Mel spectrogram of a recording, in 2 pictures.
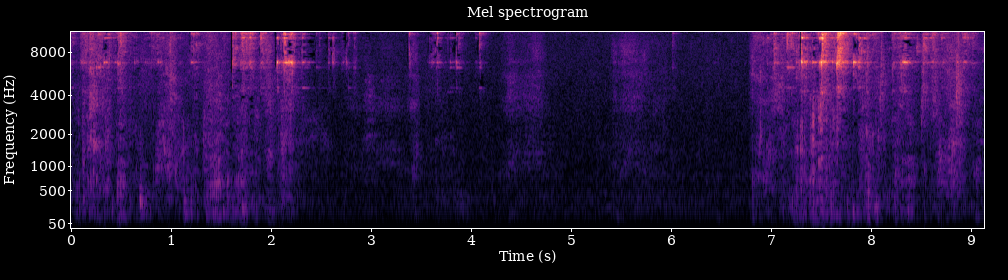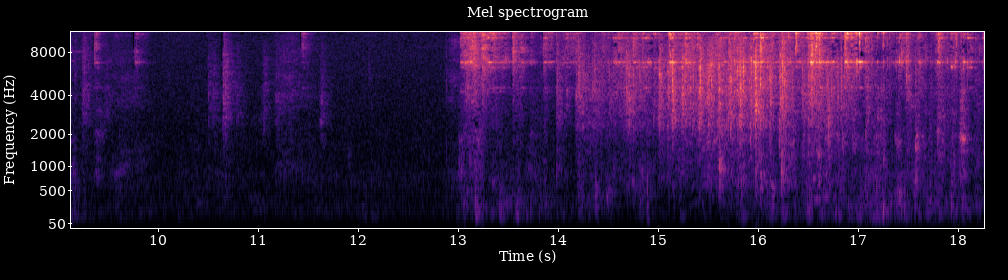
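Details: Boston Terrier/Pug mix named Cocoa getting crazy inside after going out in the rain: raspy wheezing snorts in three long busy stretches separated by quieter pauses, with hissy scuffling throughout.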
